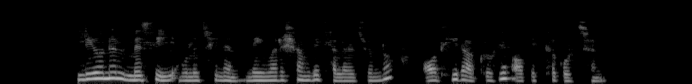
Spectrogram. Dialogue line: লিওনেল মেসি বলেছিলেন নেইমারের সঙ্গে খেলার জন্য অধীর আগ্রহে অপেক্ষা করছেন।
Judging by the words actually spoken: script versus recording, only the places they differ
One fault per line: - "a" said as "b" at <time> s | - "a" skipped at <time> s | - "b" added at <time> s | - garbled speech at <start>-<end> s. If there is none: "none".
none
